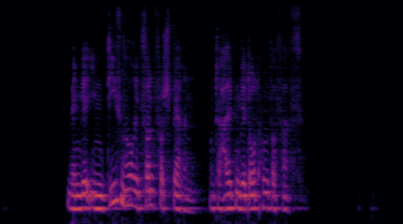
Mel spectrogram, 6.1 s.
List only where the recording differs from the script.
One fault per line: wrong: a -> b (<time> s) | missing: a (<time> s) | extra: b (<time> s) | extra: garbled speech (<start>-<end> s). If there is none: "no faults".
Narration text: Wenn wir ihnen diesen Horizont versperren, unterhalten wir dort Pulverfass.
no faults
